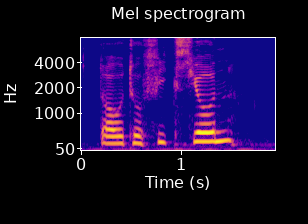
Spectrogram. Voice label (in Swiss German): "autofiktion", alsace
